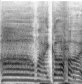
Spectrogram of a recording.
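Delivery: shrill, very high, very loud screaming. Retelling how the kids reacted on seeing a crawl to the door: imitating kids screaming. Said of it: "they were screaming".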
